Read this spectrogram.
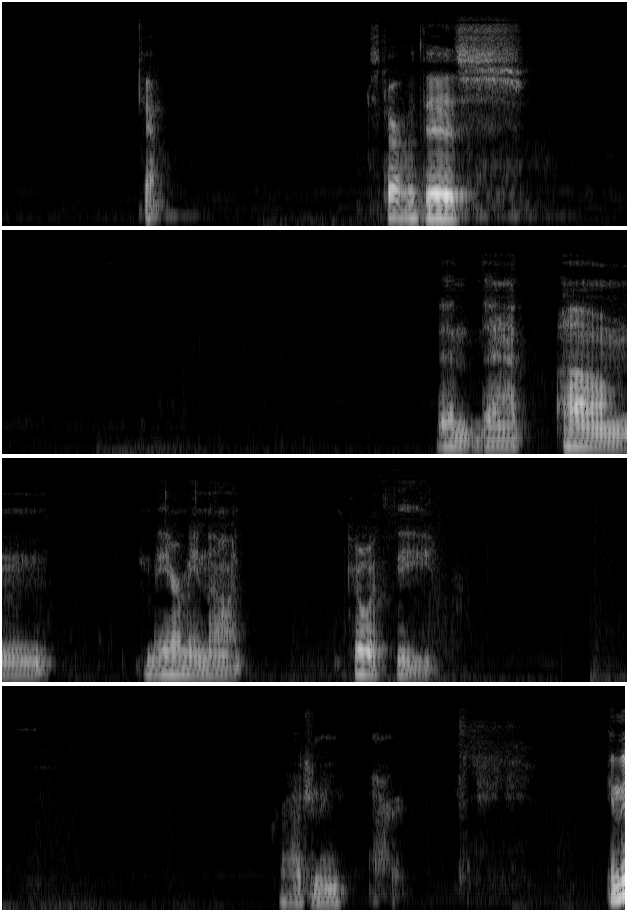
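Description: A man talks calmly and close to a microphone, in short bursts.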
